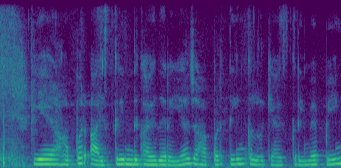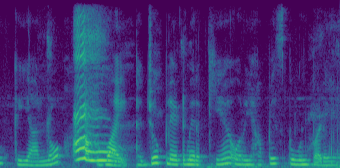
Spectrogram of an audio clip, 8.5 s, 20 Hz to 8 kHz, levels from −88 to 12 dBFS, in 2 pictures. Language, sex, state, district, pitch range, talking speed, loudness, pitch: Hindi, female, Himachal Pradesh, Shimla, 195-230 Hz, 205 wpm, -19 LUFS, 210 Hz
